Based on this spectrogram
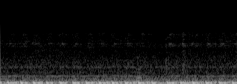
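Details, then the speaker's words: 2000 Mercedes-Benz ML55 AMG, never run right since purchase: low, lumpy rumble stumbling and chugging irregularly while crawling under throttle at about six mph; heavy misfire under load, cause not found. "okay it's kind of running like junk right now it's misfiring quite badly"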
